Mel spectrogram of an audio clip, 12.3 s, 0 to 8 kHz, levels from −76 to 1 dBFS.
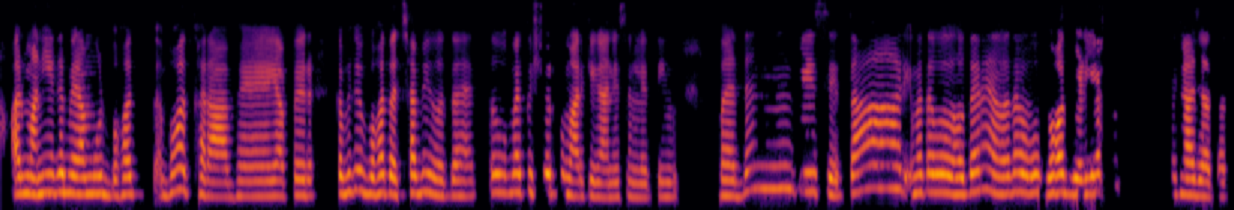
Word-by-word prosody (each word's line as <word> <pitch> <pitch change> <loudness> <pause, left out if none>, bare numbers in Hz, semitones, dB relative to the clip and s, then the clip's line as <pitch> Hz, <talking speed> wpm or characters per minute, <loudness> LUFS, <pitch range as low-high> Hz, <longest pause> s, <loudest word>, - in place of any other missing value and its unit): और 245 - +4
मानिए 245 +2 +3
अगर 270 0 +5
मेरा 245 -2 +4
मूड 245 -1 +1
बहुत-बहुत 240 +4 -2
ख़राब 205 -3 +1
है 210 0 -4 0.2
या 215 0 0
फिर 225 -1 -1 0.2
कभी-कभी 265 +4 +1
बहुत 255 +1 +2
अच्छा 235 +2 +3
भी 265 +2 -2
होता 220 -2 -1
है, 215 0 -7 0.2
तो 260 0 0
मैं 265 +1 +1
किशोर 265 -1 -1
कुमार 220 -4 0
के 215 0 -4
गाने 200 0 -3
सुन 205 0 -9
लेती 195 +1 -8
हूँ। 205 0 -8 0.4
बदन 315 +9 -3
पे 275 0 -1
सितारें 300 +7 0
मतलब 265 +1 +1
वो 260 -1 +5
होता 240 +3 +3
है 280 - +1
ना 255 -5 +1
मतलब 265 0 +2
वो 255 0 +2
बहुत 255 +2 +6
बढ़िया 240 +2 +2 0.7
मज़ा 235 -1 +1
आ - - +3
जाता 205 -2 -2
था। 205 - -33
245 Hz, 200 wpm, -22 LUFS, 220-265 Hz, 0.7 s, बहुत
